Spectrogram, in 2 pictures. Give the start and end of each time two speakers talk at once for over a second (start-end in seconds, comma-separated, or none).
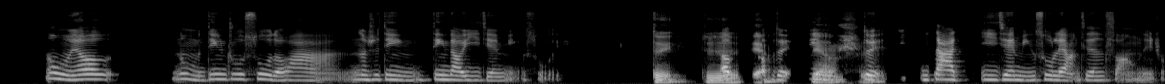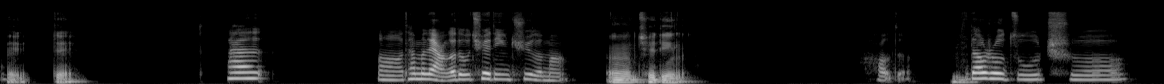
7.2-8.9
